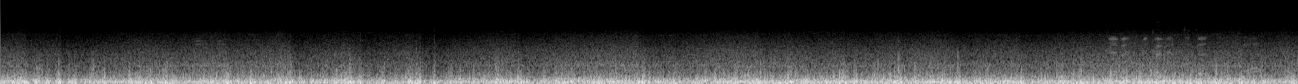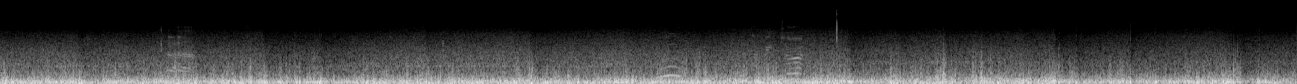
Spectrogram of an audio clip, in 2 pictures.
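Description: Strong wind rushes and buffets loudly past the microphone.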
